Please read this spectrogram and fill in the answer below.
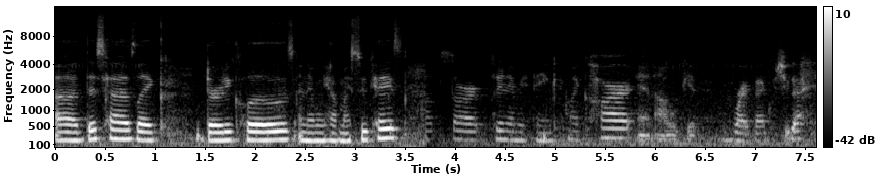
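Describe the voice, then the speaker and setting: In audible room echo, a woman of medium pitch speaks at a fairly quick pace with monotone, flat intonation and big swings in loudness. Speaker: vlogger. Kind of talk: casual vlog.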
